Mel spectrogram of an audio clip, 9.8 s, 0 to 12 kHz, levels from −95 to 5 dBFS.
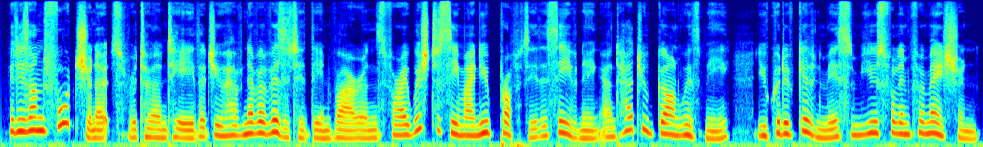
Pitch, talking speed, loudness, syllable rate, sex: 190 Hz, 220 wpm, -18 LUFS, 6.0 syllables/s, female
